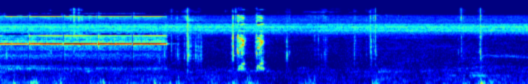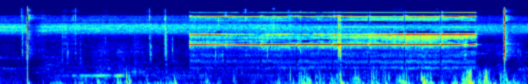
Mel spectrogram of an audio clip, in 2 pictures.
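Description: A steady high electronic tone, like an alarm or buzzer, sounds for the first two and a half seconds, stops, and comes back for about four seconds near the end. In the quieter stretch between, small clicks and taps come from the die-cast toy car's trunk lid and doors being opened by hand.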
